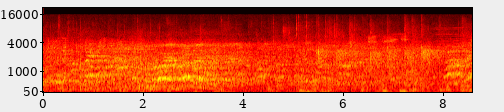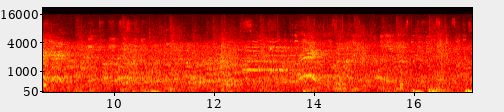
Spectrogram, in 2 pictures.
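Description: Players and spectators calling and chattering in a gymnasium, with the thuds of a volleyball being bounced and struck now and then.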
